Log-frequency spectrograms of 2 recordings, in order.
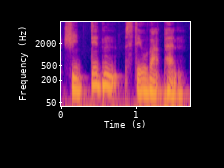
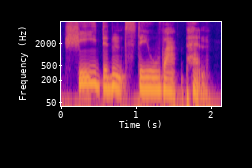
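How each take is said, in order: First: The stress falls on the word didn't. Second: It is said flat with no word stressed. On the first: "if I emphasise the second word" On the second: "So flat"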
